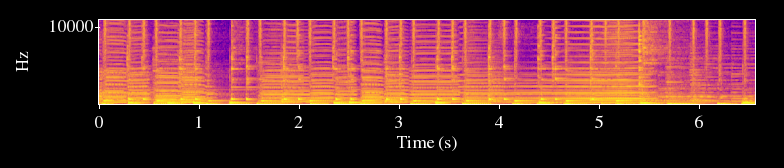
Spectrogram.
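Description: Live band playing an instrumental break of Latin dance music: a melody line in short repeated notes over a steady bass and percussion beat, with no singing.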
